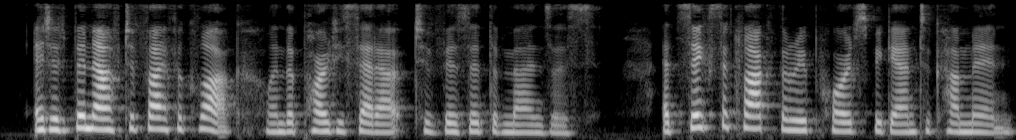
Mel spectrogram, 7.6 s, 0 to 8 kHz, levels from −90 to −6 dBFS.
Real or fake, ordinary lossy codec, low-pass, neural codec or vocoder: fake; MP3, 64 kbps; 7.2 kHz; codec, 16 kHz, 4 kbps, FunCodec, trained on LibriTTS, 50 frames a second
